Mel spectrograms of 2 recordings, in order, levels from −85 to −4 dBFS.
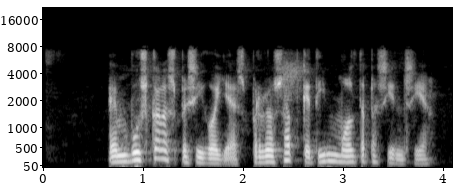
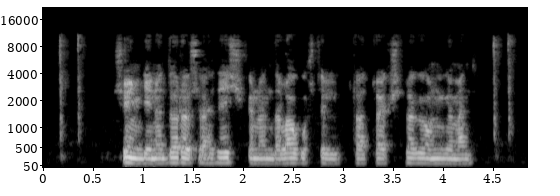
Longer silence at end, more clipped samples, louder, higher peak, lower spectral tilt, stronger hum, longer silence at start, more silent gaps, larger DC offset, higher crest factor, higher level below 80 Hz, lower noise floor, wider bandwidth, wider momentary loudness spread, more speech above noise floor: about the same, 0.2 s vs 0.15 s; neither; first, -18 LUFS vs -27 LUFS; first, -2 dBFS vs -6 dBFS; about the same, -4.5 dB/octave vs -4 dB/octave; neither; first, 0.65 s vs 0.15 s; neither; neither; second, 16 dB vs 22 dB; first, -54 dBFS vs -70 dBFS; first, -71 dBFS vs -48 dBFS; second, 8 kHz vs 11.5 kHz; second, 10 LU vs 17 LU; first, 53 dB vs 21 dB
